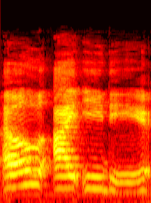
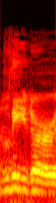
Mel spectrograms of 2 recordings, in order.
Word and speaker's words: Lied: but sorry just to explain so lol so L ie D in German is elite which is German for song or leader is the German for song but in English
